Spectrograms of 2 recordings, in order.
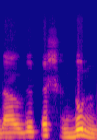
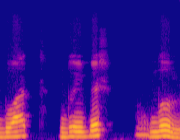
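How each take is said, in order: First: দুন with a light, thin Arabic d; thin Dal. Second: Heavy, thickened Arabic Dwad at the start of বুন; slightly thick Dwad. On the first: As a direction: keep the d of দুন thin, not heavy. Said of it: "চিকন করে বলার চেষ্টা করবেন". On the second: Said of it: "এটা হালকা মোটা করবেন". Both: Shown as a demonstration.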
